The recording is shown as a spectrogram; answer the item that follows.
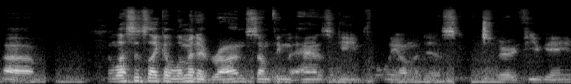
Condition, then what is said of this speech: None; typical speech.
